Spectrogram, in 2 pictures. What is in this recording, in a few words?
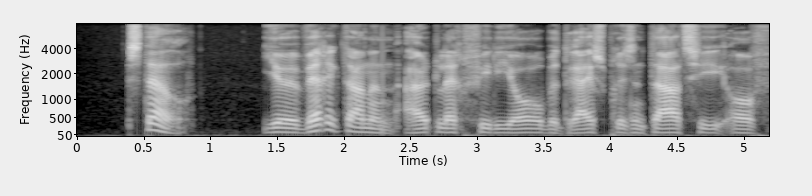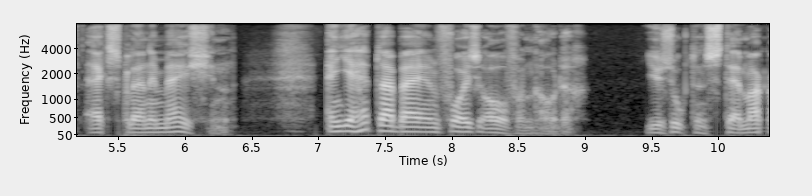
Voice overs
